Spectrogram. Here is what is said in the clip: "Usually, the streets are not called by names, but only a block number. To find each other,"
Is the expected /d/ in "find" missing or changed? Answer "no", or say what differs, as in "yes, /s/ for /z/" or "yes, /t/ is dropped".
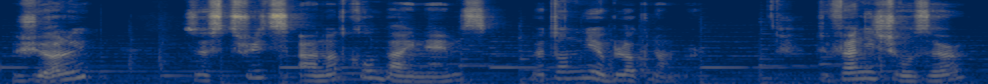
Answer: yes, /d/ is dropped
